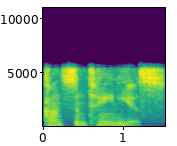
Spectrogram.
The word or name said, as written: consentaneous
